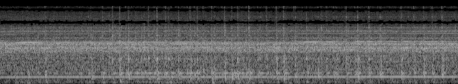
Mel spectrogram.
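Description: Electric hand mixer running steadily at one speed with a high motor whine, its beaters churning a thick filling of cream cheese, shredded cheese and brisket.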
